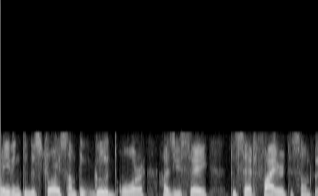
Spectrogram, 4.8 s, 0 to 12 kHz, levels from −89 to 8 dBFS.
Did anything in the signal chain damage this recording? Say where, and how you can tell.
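Yes, frames were lost on the network side of an AMR narrowband mobile call. The decoder concealed them by repeating the last good pitch and vocal-tract settings at falling gain. At 1.24–1.43 s and 2.74–2.82 s the sound is drawn out and sags, which fits runs of roughly four and three 20 ms frames. A briefer dip at 4.46–4.50 s fits a single lost frame. The narrowband codec itself passes nothing above 4 kHz.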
